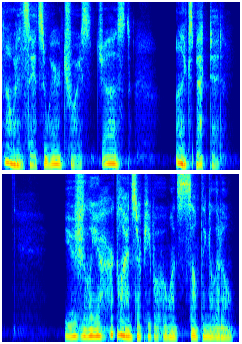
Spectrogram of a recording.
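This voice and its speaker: A man playing a teasing, gentle male demon in an intimate roleplay audio, speaking softly and breathily, often near a whisper, in a tender, unhurried manner. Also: deep voice, breathy edge, exaggerated voice. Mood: warm, honored.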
